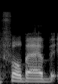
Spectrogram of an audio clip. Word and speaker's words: FOBAB: And FOBAB is, for people who don't know? – The FOBAB is the Festival of Wood and Barrel Aged Beer. The wood W is silent.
